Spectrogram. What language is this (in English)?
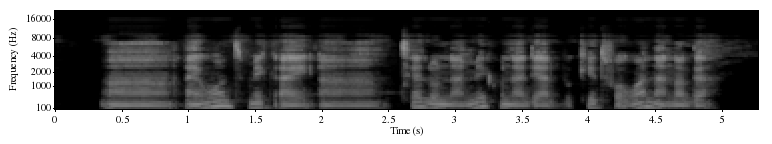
Nigerian Pidgin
